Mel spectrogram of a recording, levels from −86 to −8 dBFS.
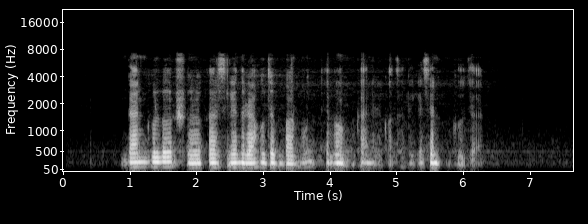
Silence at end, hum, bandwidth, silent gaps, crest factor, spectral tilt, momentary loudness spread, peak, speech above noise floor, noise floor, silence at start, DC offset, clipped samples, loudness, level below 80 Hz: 1.4 s; none; 7.4 kHz; none; 20 dB; -6.5 dB/octave; 20 LU; -4 dBFS; 47 dB; -69 dBFS; 0.9 s; under 0.1%; under 0.1%; -21 LUFS; -62 dBFS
